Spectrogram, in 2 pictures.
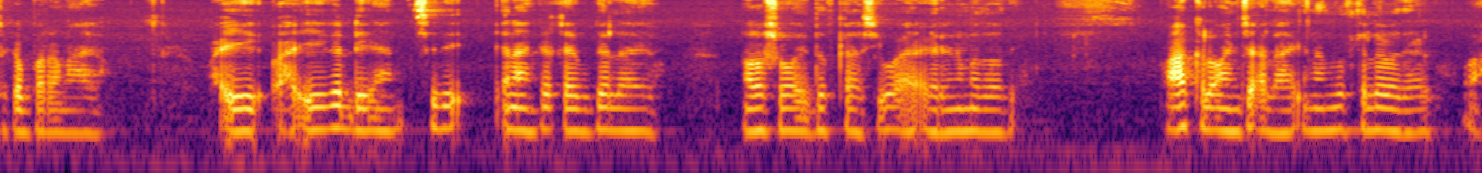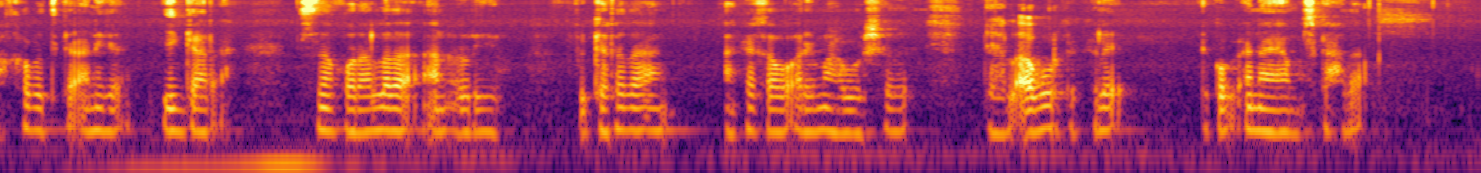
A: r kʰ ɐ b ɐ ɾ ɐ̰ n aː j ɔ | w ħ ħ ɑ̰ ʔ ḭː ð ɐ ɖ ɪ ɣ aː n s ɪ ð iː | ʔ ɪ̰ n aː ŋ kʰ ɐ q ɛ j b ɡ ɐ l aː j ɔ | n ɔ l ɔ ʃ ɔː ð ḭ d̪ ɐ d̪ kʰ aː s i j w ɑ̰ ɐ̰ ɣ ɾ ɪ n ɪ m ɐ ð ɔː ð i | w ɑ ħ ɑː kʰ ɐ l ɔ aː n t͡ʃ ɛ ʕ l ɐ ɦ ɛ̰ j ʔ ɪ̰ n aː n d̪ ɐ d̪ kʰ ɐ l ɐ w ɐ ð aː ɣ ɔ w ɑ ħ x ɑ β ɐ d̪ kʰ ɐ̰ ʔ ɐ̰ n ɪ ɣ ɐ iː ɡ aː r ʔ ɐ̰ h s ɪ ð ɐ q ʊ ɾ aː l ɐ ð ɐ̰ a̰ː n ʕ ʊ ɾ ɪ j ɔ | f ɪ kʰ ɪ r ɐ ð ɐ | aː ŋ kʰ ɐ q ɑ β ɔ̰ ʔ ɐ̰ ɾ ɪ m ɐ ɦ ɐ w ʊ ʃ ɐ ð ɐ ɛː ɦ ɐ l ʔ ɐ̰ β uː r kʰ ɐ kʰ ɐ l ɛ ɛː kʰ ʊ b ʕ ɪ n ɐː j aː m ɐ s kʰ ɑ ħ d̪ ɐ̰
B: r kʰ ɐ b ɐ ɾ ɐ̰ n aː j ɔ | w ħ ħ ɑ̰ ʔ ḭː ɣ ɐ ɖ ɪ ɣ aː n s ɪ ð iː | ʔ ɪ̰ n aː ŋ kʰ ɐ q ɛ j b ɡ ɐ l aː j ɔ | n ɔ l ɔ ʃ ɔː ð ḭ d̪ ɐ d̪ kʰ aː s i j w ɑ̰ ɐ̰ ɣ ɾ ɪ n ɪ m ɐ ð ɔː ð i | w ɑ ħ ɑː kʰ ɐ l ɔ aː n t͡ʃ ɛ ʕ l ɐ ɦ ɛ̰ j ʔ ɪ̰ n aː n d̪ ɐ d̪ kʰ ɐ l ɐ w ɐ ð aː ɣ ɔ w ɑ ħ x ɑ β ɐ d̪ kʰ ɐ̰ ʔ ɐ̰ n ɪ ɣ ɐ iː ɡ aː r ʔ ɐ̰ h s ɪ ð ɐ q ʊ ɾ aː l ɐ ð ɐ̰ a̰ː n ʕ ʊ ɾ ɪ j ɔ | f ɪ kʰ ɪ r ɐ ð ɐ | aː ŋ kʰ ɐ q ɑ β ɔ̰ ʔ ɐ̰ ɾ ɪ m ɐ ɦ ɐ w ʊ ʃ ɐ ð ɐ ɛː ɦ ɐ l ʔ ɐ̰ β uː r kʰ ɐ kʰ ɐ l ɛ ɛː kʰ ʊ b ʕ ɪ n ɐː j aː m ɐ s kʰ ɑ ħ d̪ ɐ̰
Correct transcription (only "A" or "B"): B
